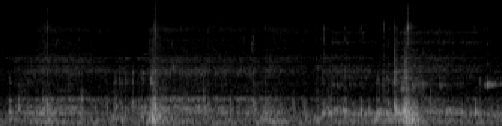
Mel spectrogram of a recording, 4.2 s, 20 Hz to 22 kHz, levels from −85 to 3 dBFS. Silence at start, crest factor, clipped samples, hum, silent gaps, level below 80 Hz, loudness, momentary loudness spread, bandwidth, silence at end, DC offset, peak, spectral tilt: 0 s; 24 dB; under 0.1%; none; none; -70 dBFS; -47 LUFS; 14 LU; over 20 kHz; 0 s; under 0.1%; -22 dBFS; -6.5 dB/octave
